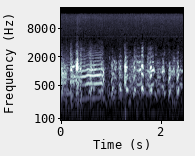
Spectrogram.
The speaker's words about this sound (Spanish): Este es un pavo tranquilo.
